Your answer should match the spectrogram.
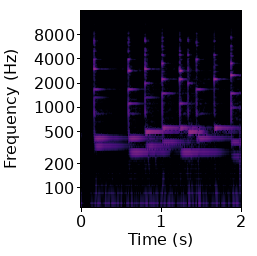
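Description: A mobile phone ringtone, faint: a quick melody of about a dozen short, separate notes that each ring on briefly.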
